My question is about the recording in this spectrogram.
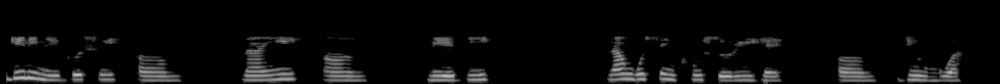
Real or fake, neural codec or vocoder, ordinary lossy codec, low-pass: real; none; none; 3.6 kHz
